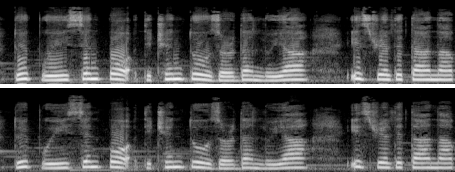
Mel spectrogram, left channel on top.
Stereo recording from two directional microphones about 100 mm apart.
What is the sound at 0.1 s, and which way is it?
Speech, 50° left (ahead or behind).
